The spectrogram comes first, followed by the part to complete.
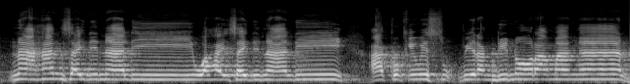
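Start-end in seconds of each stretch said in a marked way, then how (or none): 1.9-6.3 a higher pleading beggar in Javanese. Retold or imitated. Beggar begs Saidina Ali for food, a higher Javanese plea. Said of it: "Tapi tak cakap jauh lah".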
